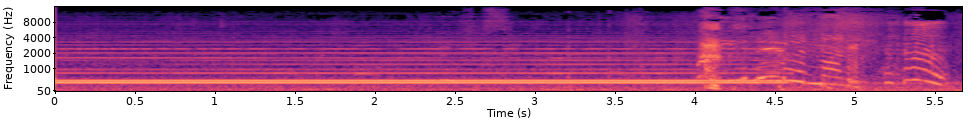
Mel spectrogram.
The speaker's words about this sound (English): You're great. We love the sound of your honking horn.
